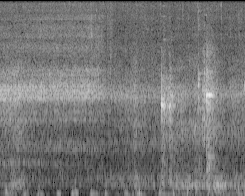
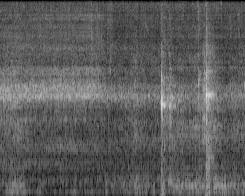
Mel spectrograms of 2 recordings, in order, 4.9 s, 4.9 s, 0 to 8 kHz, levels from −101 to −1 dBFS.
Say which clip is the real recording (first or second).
first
